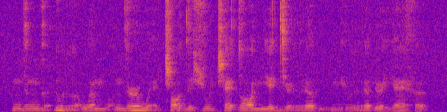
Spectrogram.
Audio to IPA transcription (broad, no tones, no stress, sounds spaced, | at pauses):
n d ə ŋ ɡ ə̰ ɗ u r ɔ̰ w ə m b ɔ̰ n d ə˞ w ɛ̰ c ɔ d ə ç u c ɛ d ɔ nʲ ɛ dʲ ə˞ r ə ɓ ṵ nʲ u r ə ɗ ø j ɛ h ə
